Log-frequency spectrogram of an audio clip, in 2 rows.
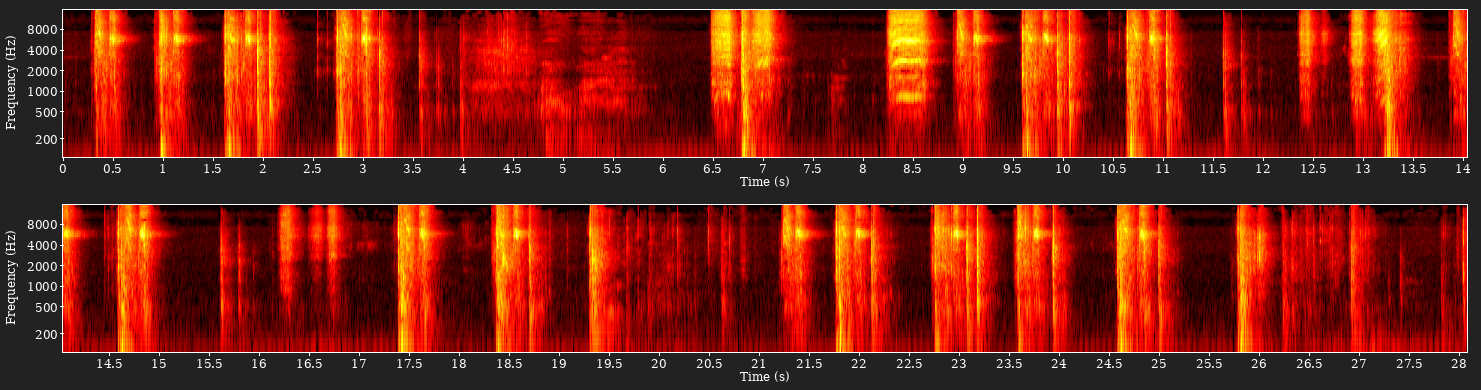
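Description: Redcat SixtyFour RC lowrider hopping, its single servo powered straight from a 2S battery: the front end snaps up and slams back down, a string of sharp clacks and thunks, one to two a second. There are short pauses about a third of the way in and again past the middle.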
